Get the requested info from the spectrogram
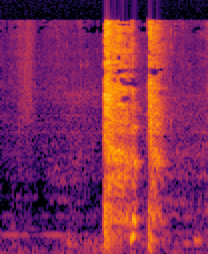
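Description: A man coughs twice in quick succession about a second in: one longer cough, then a short second one.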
